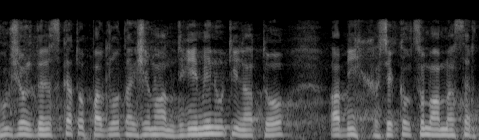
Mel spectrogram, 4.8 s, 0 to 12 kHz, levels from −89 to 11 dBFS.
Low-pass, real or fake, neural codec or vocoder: 7.2 kHz; fake; codec, 16 kHz, 4 kbps, FreqCodec, larger model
